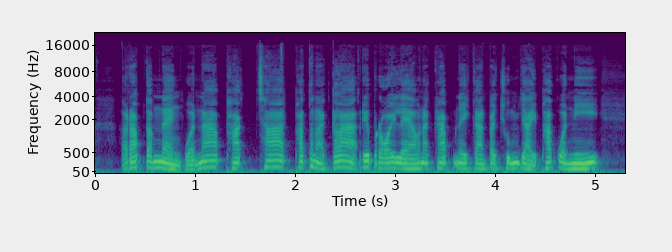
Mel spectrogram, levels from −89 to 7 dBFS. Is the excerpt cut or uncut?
uncut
